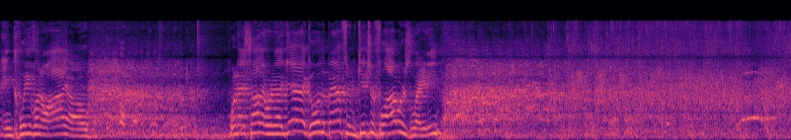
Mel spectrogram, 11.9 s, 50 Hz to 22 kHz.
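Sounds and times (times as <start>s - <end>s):
speech: 0.0s - 7.7s
laughter: 1.2s - 3.4s, 6.6s - 11.4s
audience applause: 7.0s - 11.8s.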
